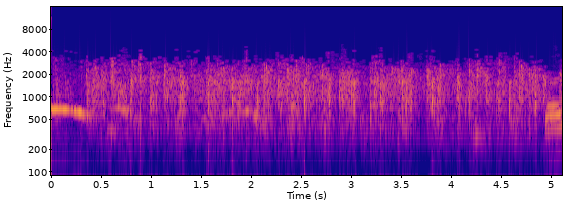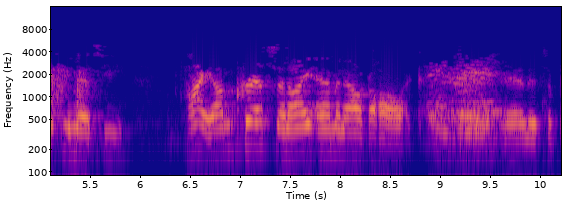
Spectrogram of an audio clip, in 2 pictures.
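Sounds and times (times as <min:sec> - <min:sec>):
room full of people applauding a speaker: 0:00.0 - 0:05.6
speech: 0:05.0 - 0:10.2.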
